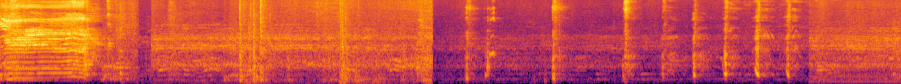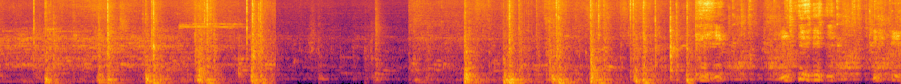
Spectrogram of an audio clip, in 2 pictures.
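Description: A brief voice, then scattered knocks, then two runs of evenly spaced thumps, about two and a half a second: footsteps coming down an indoor staircase.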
